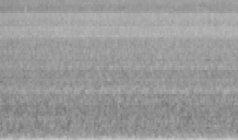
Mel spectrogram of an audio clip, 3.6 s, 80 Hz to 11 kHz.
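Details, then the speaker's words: 1961 Cadillac V8, idling at about 20 psi oil pressure after carb adjustments and disconnecting a large vacuum hose: deep, even burble with no misses or knocks; smooth, healthy idle. "all right well Leaps and Bounds of progress she's idled down running pretty good"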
